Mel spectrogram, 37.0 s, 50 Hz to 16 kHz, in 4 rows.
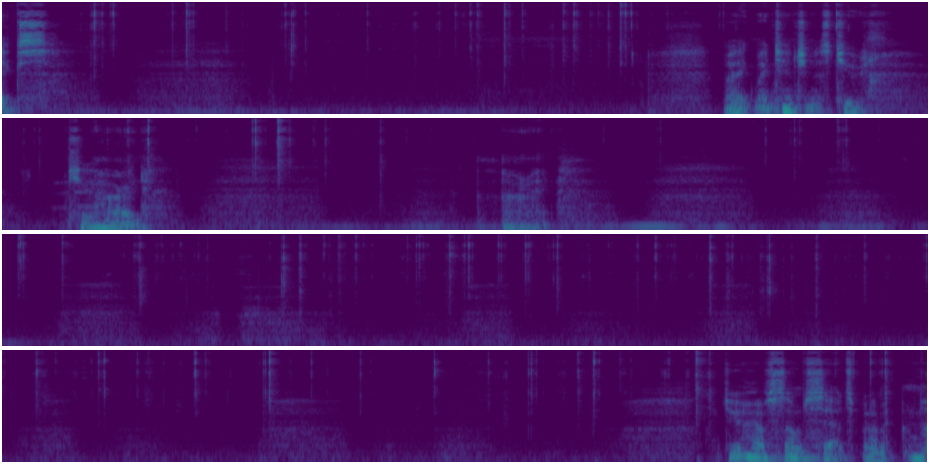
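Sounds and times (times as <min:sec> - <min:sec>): lock pick clicking: 0:11.7 - 0:13.2, 0:21.3 - 0:24.2, 0:34.6 - 0:35.0.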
